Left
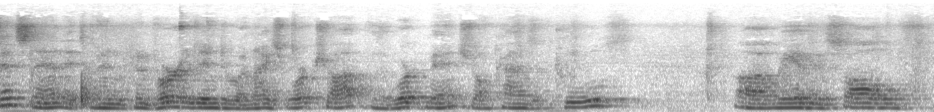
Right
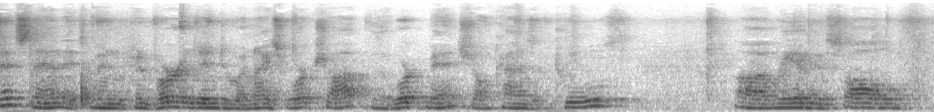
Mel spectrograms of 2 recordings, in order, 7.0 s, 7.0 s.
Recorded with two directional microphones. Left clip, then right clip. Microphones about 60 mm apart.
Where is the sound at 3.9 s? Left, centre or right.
Centre.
